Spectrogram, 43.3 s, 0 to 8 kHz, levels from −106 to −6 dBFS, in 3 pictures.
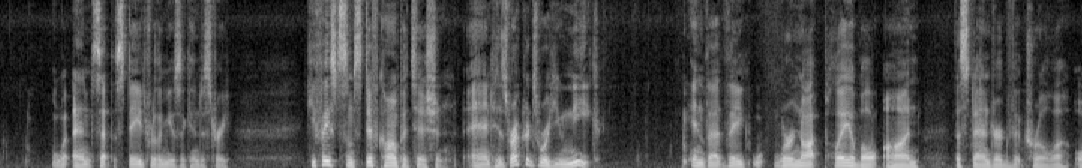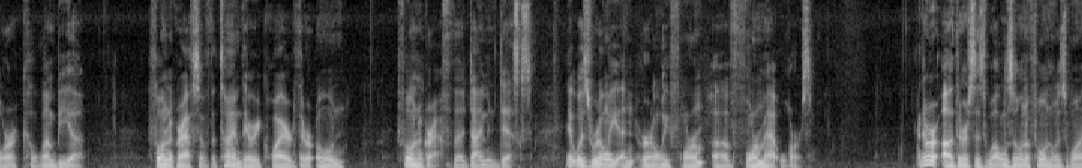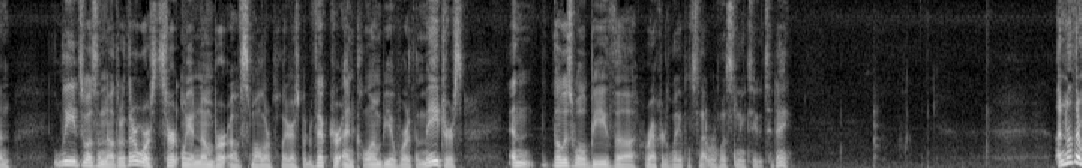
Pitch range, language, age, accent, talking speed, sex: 100-120 Hz, English, 30-49, American, 125 wpm, male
